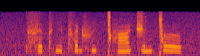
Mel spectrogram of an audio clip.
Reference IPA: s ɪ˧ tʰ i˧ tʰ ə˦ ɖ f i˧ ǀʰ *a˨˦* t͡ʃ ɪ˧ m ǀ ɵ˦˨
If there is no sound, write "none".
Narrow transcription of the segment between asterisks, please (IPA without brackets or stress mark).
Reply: ã˨˦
